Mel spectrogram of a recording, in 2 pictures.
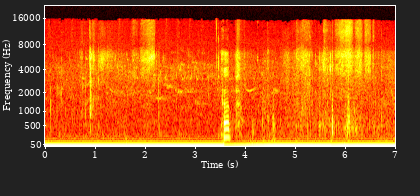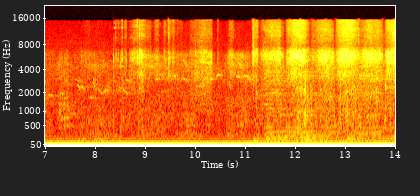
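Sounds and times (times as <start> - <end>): faint bird chirps: 0.0 - 5.5, 6.6 - 12.2
steady outdoor noise: 0.0 - 14.0.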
